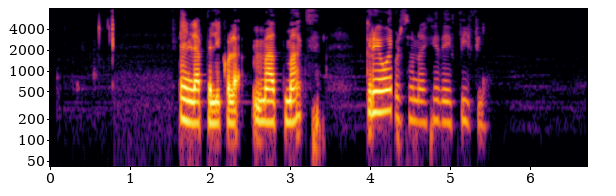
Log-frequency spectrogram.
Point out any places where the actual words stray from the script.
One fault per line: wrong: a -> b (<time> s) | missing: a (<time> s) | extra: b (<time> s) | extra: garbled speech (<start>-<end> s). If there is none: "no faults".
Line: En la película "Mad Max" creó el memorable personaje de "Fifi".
missing: el memorable (4.2 s)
